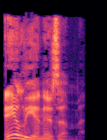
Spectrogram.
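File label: "alienism", British English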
